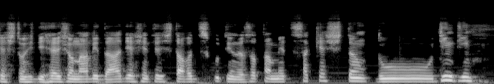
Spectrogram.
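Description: A man's normal speaking voice at a medium pitch and fairly quick pace, with a dry, close sound and no echo. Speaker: podcast host. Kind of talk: casual chat.

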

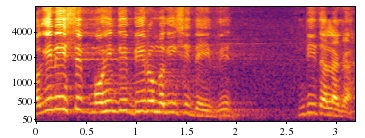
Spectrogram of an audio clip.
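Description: A man talks at a very fast pace with very wide pitch swings. Audible room echo surrounds the voice. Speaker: pastor. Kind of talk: sermon.

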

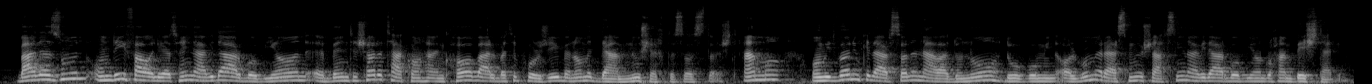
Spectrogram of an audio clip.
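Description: The speech moves at a fairly quick pace with lively intonation and hardly any pauses, over noticeable background noise. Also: man, fairly high pitch for a man. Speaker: podcast host. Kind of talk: scripted narration.

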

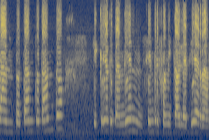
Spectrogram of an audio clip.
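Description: A woman talks at a medium speed. The tone of her voice is bright and sharp. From Argentina, Rosario. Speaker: illustrator and author. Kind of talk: interview.

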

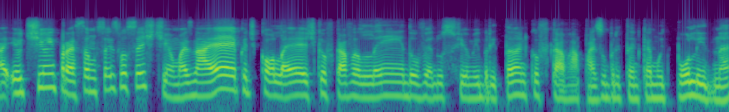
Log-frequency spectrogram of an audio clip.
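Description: A woman with a Cearense accent speaks very fast, with hardly any pauses. Her pitch is fairly low and her intonation is lively. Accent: Cearense Brazilian Portuguese. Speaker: podcaster. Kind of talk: casual chat.

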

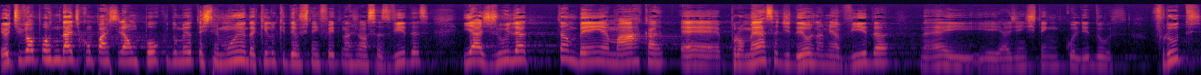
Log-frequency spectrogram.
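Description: Animated in tone, a man speaks at a high pitch with ordinary pitch variation. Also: moderate pace. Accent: northeastern Brazilian. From Ceará, Brazil (rural interior). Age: 30s. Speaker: preacher. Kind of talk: sermon. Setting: church.

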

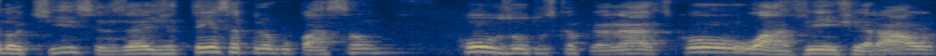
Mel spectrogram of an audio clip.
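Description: With an unremarkable speaking voice, the speaker talks at a moderate pace with ordinary pitch variation. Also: man. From Brazil, Belo Horizonte. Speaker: sim racing league organizer and streamer. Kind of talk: casual interview.

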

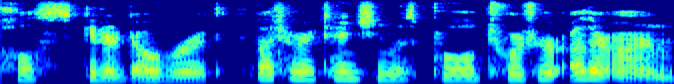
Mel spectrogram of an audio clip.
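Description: Against a quiet background, the text is read in an unforced reading voice.

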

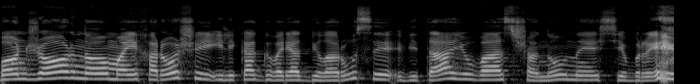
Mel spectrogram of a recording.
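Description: A woman talks at a very slow pace. Her pitch is fairly high, with ordinary pitch variation. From Georgia. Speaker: podcast host. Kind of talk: casual interview.

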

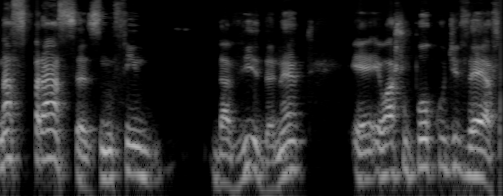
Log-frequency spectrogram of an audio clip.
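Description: Somewhat breathy and fairly high-pitched, a man speaks with a dark, mellow tone and lively intonation. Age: 60s. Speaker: visual artist and writer. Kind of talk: casual chat. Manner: halting.

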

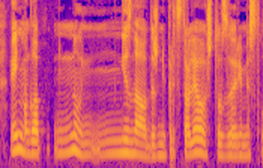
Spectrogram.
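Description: The woman's voice comes through with a dry, close sound and no echo. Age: 30s. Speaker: chef and cooking instructor. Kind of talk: casual interview. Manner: halting, with many fillers.

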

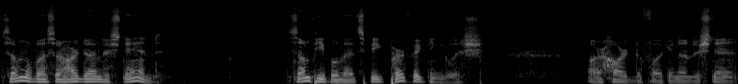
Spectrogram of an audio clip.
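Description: A man with a medium pitch speaks at a moderate pace with lively intonation and long, frequent pauses. The recording is very clean, with a silent background. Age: 40s. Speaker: podcaster and aspiring comedian. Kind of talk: casual solo monologue. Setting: home recording on a portable recorder. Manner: soft-spoken, filler-heavy; not loud, laid-back listener.

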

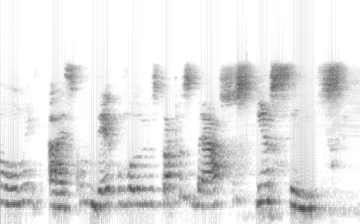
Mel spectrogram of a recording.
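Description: This woman's voice sits high in pitch. Its variation in pitch is ordinary. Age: 20s. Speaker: image consultant. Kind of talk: casual interview.

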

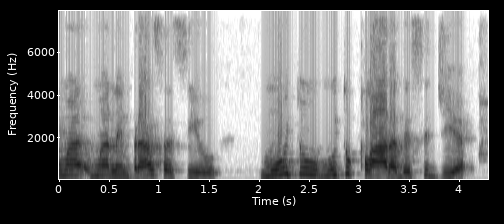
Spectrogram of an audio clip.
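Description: Lively in intonation, a woman with a Mexican accent speaks at a high pitch. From Mexico. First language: Spanish (speaking Portuguese). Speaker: professor. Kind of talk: interview. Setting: video call.

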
